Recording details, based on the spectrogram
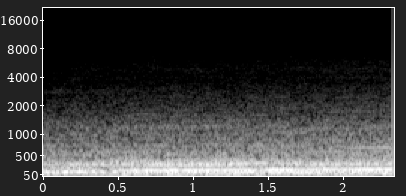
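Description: Honda CR-V 1.5 turbo engine on the highway under acceleration, a steady loud low drone with road rumble inside the cabin, no voices.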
